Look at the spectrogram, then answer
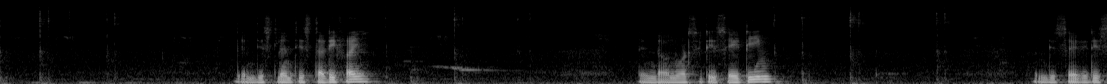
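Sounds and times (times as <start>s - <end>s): computer mouse clicks: 0.0s - 1.3s, 3.8s - 5.4s, 7.7s - 8.8s, 9.4s - 9.6s.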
